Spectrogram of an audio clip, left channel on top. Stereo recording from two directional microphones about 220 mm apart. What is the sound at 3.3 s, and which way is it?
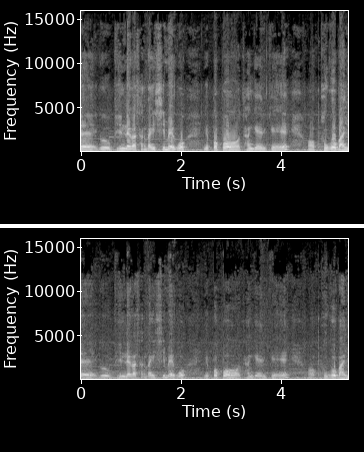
A man's voice, 50° left (ahead or behind).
